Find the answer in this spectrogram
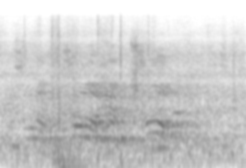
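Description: Shouting voices of coaches and spectators in a wrestling arena, with dull thuds of the wrestlers' bodies and feet on the mat as one is taken down, the heaviest about half a second in.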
